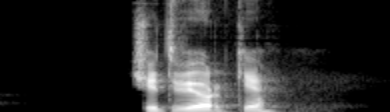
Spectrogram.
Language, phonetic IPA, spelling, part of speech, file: Russian, [t͡ɕɪtˈvʲɵrkʲe], четвёрке, noun, Ru-четвёрке.ogg
- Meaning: dative/prepositional singular of четвёрка (četvjórka)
